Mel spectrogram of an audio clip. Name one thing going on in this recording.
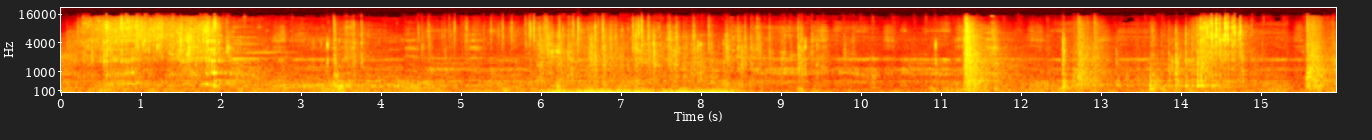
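A hanging body creaks as it sways from side to side.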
